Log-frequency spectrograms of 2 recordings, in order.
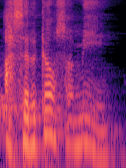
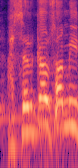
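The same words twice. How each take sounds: First: Low, slow, hushed invitation; softly said. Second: Projected, declaiming call; proclaimed aloud. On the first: Elijah calling all the people closer, softly. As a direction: drop right down and draw it out gently. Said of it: "Se lo dijo despacito". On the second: Elijah summoning all the people, proclaimed aloud. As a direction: call it out firmly to a crowd. Same words proclaimed, contrast to soft take. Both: Acted.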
